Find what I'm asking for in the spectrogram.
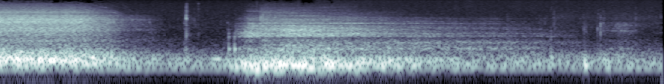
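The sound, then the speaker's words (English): Deep breathing: slow, airy breaths in and out, heard alone without talk. A long breath fades, and a second full breath follows and tails off gradually. “let's take a minute, deep breath. And breathe.”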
